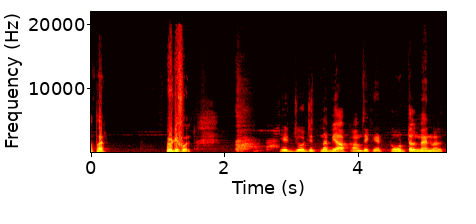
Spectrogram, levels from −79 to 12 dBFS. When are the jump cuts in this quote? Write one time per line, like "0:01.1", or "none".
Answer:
0:02.7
